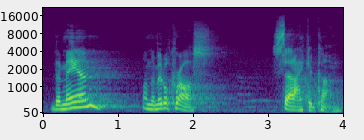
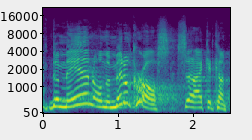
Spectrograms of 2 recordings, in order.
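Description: First: Said in the usual way. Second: Higher and louder, hitting "middle"; emphatic repeat. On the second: Shown as a demonstration. Preacher repeating the man's answer to the congregation, emphatic. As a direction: proclaim it, stress on "middle". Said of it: "That's it".

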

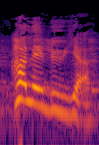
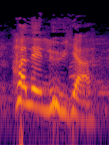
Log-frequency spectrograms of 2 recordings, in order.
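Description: No difference in how they are said.

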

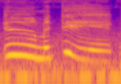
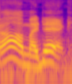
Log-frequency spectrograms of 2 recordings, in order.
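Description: First: High, slow, drawn-out Ooh of awe. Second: Said in the usual way. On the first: Shown as a demonstration. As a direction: stretch the Ooh up high, slowly. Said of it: "I'm not like". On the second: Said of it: "but I'm like".

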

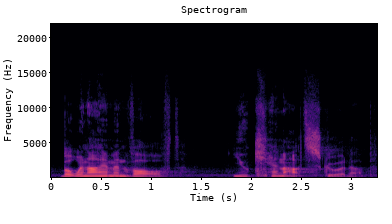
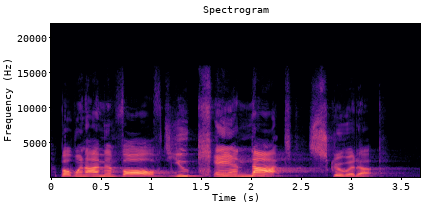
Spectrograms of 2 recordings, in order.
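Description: First: Soft, tender reassurance; very sweet. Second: High, loud, stretched-out declaration; emphatic shout. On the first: God reassuring a worried preacher, very sweetly. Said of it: "very sweetly say". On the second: God insisting to the preacher, shouted emphatically. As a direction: proclaim it at full force, voice way up. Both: Retold or imitated.

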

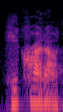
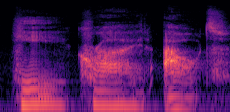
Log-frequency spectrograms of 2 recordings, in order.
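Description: First: Said in the usual way. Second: Slow, breathy whispered hush. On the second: Shown as a demonstration. Pastor hushing the church on Peter's cry, slow whisper. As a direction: whisper it like a secret.

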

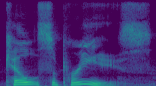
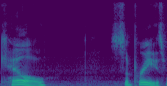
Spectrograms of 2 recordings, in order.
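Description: First: Quelle surprise drawn out slowly with a French lilt; mock French quelle surprise. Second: Quelle whispered, surprise soft and breathy. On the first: Host joking to listeners, slow mock French quelle surprise. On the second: Host repeating the phrase to himself, whispered quelle surprise. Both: Real, not acted. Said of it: "which is French for".

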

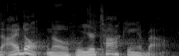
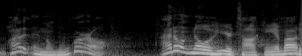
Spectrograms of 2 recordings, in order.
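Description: First: Softer, understated brush-off; dismissive denial. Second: Mock-incredulous, with swooping pitch; exasperated denial. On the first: Retold or imitated. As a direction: lightly act a low-key denial. Voicing Peter's first denial. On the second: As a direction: act out a baffled protest. Voicing Peter's second, exasperated denial.

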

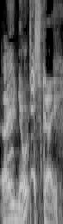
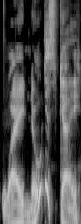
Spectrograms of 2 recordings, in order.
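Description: First: Lightly voiced Kermit frog; plain-ish Kermit impression. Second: Low monster growl; gruff, excited Cookie Monster. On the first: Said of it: "he's the Kermit voice". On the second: Retold or imitated. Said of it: "Why do I have a Cookie Monster voice".

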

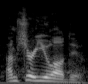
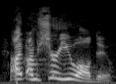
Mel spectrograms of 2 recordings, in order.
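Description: First: Said in the usual way. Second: Higher and louder, punched; emphatic. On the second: Real, not acted. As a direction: throw it out to the crowd with force.

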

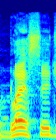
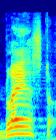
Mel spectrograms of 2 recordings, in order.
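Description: First: "blessed" with the -ed sounded as its own syllable; two-syllable BLESSED. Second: "blessed" with a silent second E, ending in -st; clipped to a single beat, "blessed" rhyming with "best"; one-syllable BLESSED. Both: Shown as a demonstration. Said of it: "you can pronounce it either way".

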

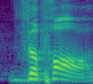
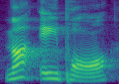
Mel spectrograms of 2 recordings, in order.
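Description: First: "The Paul" with THE leaned on, louder; stress on THE. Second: "Not a Paul" with NOT hit hard and loud, slowed; slow it down and punch NOT; stress on NOT. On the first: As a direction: land hard on THE, the one and only. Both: Shown as a demonstration.

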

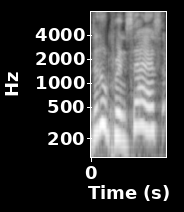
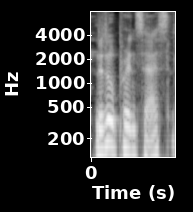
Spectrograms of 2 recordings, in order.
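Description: First: Very high, loud thrilled question; mock excitement. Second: Said in the usual way. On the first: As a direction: echo the title like an ecstatic parent. Thrilled mother repeats the title.

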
